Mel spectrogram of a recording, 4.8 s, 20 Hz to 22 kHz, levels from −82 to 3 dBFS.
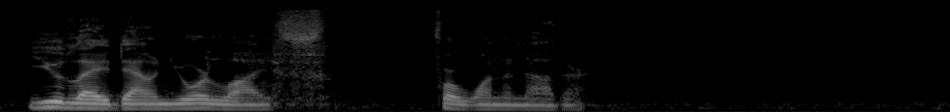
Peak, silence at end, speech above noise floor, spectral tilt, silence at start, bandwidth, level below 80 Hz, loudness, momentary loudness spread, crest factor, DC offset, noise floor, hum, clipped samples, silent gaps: -24 dBFS; 1.85 s; 35 dB; -5 dB/octave; 0.15 s; 16.5 kHz; -90 dBFS; -43 LUFS; 16 LU; 22 dB; under 0.1%; -77 dBFS; none; under 0.1%; none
